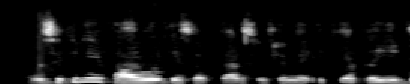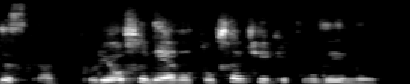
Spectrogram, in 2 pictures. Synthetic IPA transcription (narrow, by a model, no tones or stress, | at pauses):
mʊzʲɪkʲɪnʲɛɪfɑɪlˠɐɪt̪ʲiɛsʲɔːk̚pʲæˑɾʲsʲʋʲɛt͡ʃʲɛmʲɛʔit̪ʲiɛkɐjid̪ʲɪskɐ̰kʊɾʲjɛʊsʊd̪ʲeːd̪ɐt̪uːkst̪ɐnʲt͡ʃʲɛɪkʲɪt̪uːd̪ɐɪnuː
